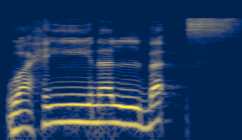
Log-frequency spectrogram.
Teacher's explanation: فنسكن الهمزة ثم ننطق السين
